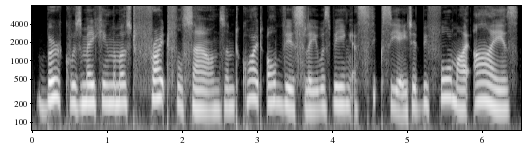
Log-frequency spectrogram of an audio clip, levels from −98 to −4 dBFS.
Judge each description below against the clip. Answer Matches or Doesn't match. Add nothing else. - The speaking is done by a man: Doesn't match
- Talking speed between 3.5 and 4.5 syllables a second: Matches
